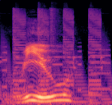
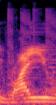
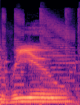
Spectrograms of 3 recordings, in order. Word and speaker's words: Ryu: kid nowadays I say Ryu but a lot of people say it's Rue I don't know why they say it's Rue clearly there's a y in there so you should probably pronounce it at least if you're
